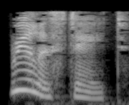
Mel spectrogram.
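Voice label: "real estate", American English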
